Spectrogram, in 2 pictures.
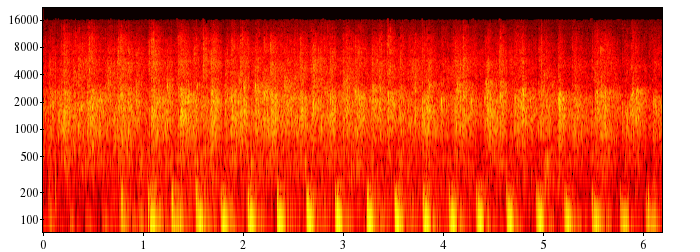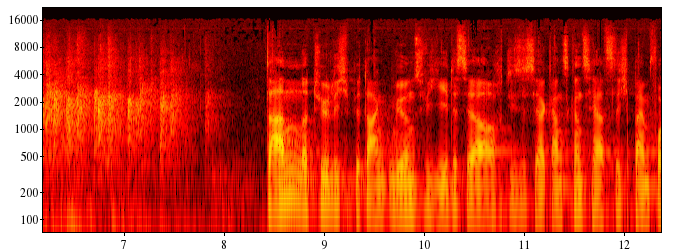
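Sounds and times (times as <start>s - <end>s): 
broad wash of crowd noise: 0.0s - 6.5s
audience applauding loudly in rhythmic unison: 0.0s - 8.0s
speech: 8.4s - 12.3s.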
